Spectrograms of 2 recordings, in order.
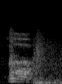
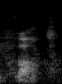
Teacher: fort, on n'entend pas le T, et forte, on entend.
